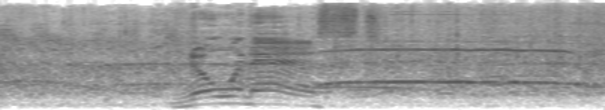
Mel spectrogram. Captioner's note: cheers and applause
